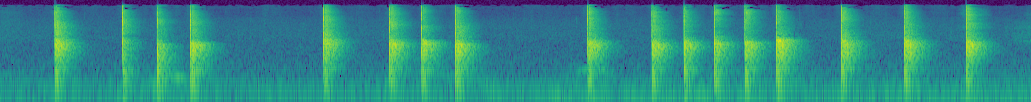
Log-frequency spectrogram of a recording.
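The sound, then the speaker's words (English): Crisp hand claps tap out the rhythm of the words of a poem, said silently rather than aloud, in short, uneven bursts with brief pauses between phrases, about seventeen claps in all, with no voices. “We're going to do the poem again, but this time we're going to do the words in our head and still do our claps.”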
